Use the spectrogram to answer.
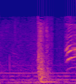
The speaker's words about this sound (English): The paramedics close the door of the ambulance.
